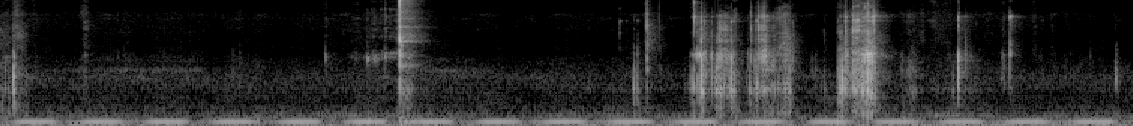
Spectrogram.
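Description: Metal engine parts click and clack as they are handled.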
